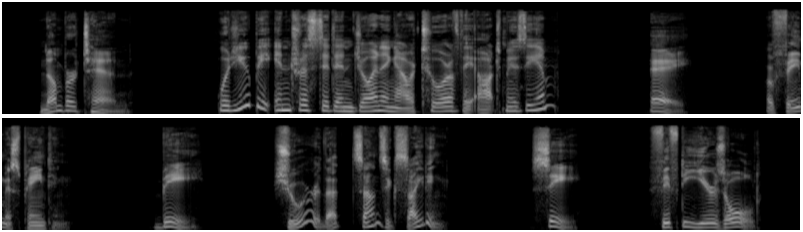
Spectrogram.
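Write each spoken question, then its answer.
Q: Would you be interested in joining our tour of the art museum?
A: B: Sure, that sounds exciting.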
